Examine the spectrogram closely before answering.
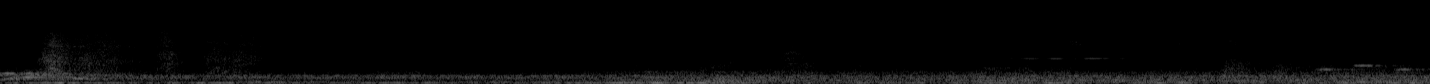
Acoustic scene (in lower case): elevator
